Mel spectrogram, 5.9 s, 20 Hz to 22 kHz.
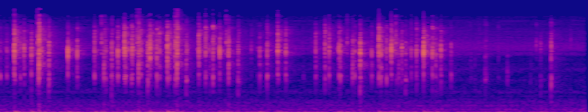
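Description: Fingertips type steadily on a compact custom plastic mechanical keyboard with red and pink plastic keycaps and Gateron Milky Yellow switches, priced at $250. Rapid, bright, clacky keystrokes tumble out in quick succession, each crisp and short with almost no ring.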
